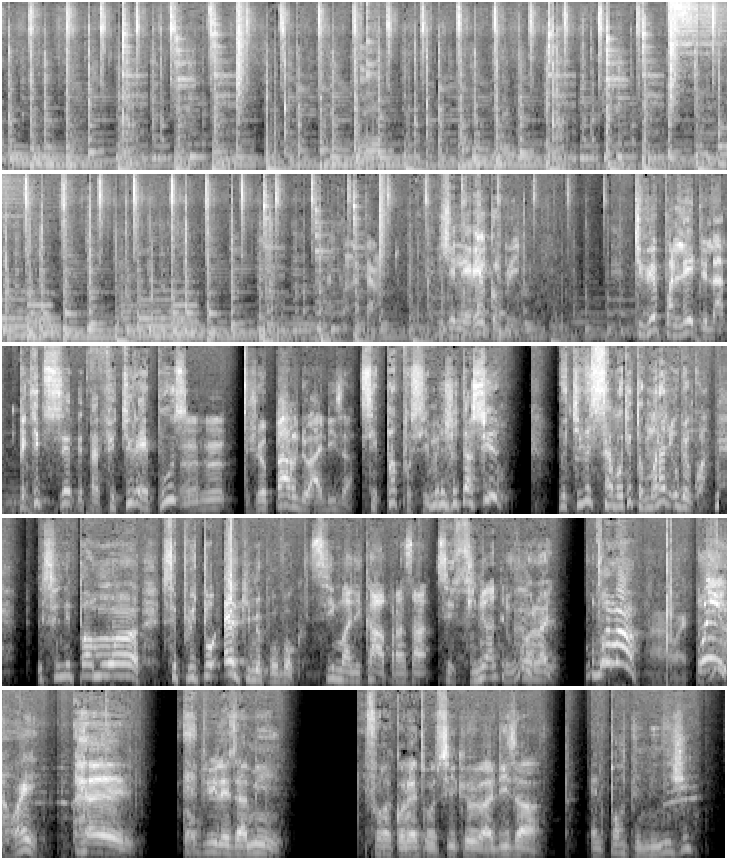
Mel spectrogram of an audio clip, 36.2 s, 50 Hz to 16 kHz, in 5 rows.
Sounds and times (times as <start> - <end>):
Speech: 3.5 - 3.8, 10.4 - 12.5, 13.6 - 31.9, 32.6 - 36.0.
